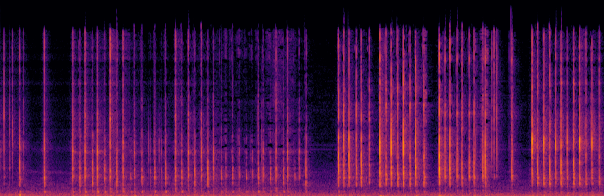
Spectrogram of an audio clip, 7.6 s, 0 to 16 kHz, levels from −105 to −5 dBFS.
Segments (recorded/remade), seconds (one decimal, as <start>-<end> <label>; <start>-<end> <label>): 0.0-2.7 remade; 2.7-6.9 recorded; 6.9-7.6 remade

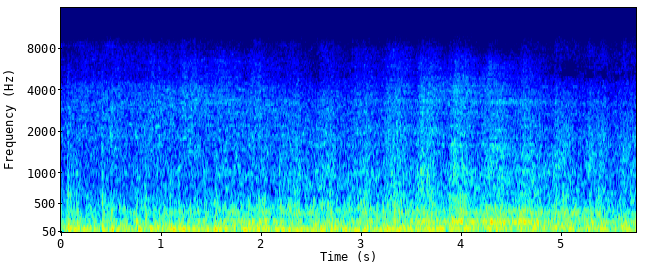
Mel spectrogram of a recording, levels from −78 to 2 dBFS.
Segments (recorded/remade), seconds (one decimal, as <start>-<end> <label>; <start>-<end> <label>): 0.0-4.2 recorded; 4.2-4.8 remade; 4.8-5.8 recorded

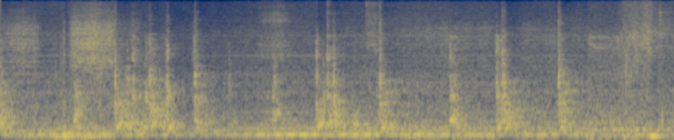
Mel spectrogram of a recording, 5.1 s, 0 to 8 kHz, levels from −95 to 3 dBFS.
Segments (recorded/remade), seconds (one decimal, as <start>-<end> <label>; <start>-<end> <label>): 0.0-5.1 recorded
